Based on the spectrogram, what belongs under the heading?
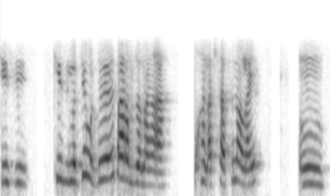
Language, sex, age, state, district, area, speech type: Bodo, female, 45-60, Assam, Kokrajhar, rural, conversation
